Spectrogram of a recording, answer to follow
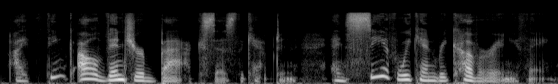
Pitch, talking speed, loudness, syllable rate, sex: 210 Hz, 160 wpm, -19 LUFS, 4.6 syllables/s, female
